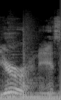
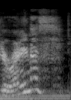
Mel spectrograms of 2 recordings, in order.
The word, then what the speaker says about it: Uranus: So, any more terrifying visions of Uranus? Non-stop. You know it's Uranus, not Uranus, right? Maybe here on Earth, but on Pandora, we use its original, funnier pronunciation.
